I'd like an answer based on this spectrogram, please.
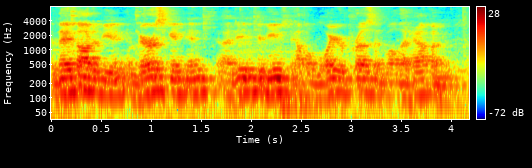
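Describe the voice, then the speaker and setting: A man talks at a medium pitch with ordinary pitch variation. Noticeable background noise and audible room echo surround his voice. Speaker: attorney. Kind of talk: lecture. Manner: fast.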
